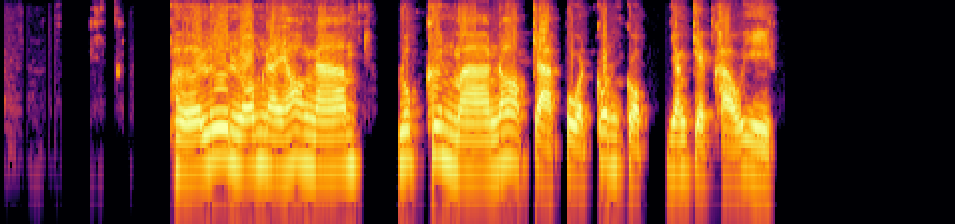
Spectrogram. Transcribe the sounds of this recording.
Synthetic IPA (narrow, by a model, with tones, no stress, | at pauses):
pʰɤː˨˩˦lɯː˥˩nlo˦˥mna˧jɦɔ˥˩ŋnaː˦˥m | lu˦˥kʰːɯ˥˩nmaː˧nɔː˥˩k̚t͡ɕaː˨˩k̚pu˨˩ət̪̚ko˥˩nko˨˩p̚ja˧ŋke˨˩p̚kʰa˩˦wʔiː˨˩k̚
